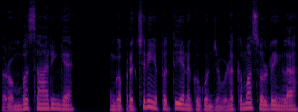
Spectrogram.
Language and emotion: Tamil, sad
